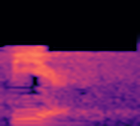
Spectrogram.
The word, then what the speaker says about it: beer: 那口水井呢，在圣经上的比尔或者是，that well was called beer. – Beer 就是像今天我们的啤酒这个 beer b e e r，这是发音，这个比尔。 – Same pronunciation as our beer beverage today.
